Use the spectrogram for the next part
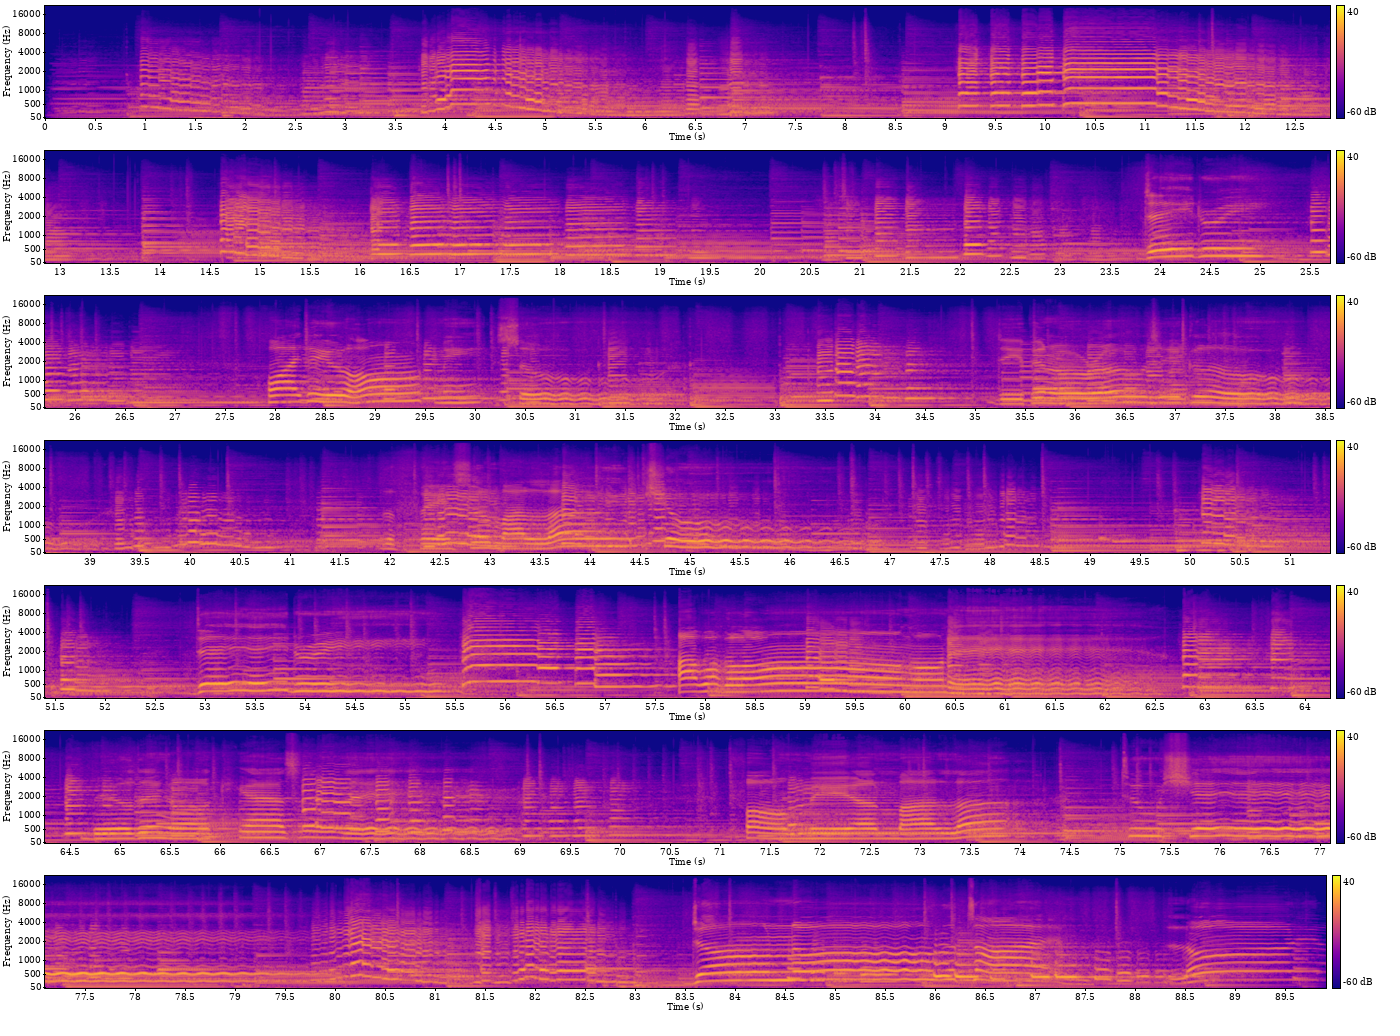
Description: contemporary jazz   jazz vocal   modal jazz   modern jazz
